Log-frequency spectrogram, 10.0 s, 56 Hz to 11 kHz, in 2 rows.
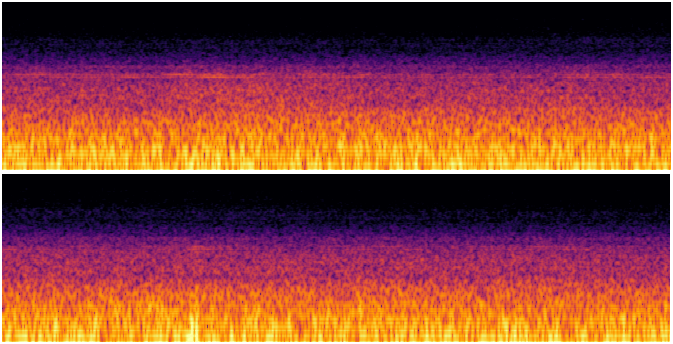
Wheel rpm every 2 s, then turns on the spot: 0, 0, 0, 0, 0.
none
